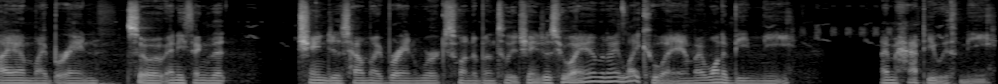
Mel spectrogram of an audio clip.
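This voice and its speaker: Soft-spoken and relaxed in tone, a man talks at a moderate pace with lively intonation. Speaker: gaming video creator. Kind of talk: gameplay commentary. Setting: home recording, late at night. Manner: soft-spoken, quiet; relaxed, low energy. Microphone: close to the mic.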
